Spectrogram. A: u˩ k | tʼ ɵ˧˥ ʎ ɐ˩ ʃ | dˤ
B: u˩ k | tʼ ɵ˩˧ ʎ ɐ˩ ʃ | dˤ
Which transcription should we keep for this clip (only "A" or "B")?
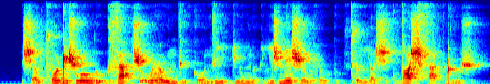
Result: B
